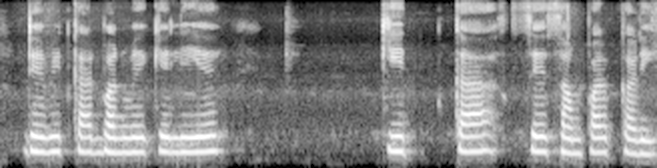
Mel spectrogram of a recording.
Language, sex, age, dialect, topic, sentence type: Maithili, female, 31-35, Eastern / Thethi, banking, question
